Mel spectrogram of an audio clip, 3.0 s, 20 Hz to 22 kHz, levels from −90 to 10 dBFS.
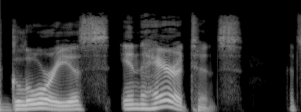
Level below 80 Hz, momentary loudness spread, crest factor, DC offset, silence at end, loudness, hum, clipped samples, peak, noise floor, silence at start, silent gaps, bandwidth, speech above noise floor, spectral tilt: -58 dBFS; 14 LU; 14 dB; under 0.1%; 0 s; -21 LUFS; none; under 0.1%; -8 dBFS; -43 dBFS; 0 s; 2.72-2.84 s; 13 kHz; 22 dB; -5 dB/octave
